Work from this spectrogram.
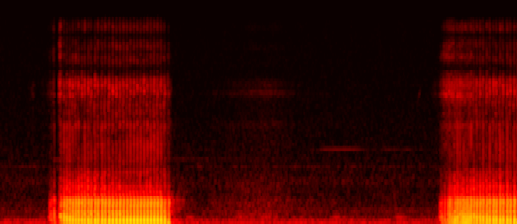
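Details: Rolly, a French Bulldog, snoring loudly during a power nap indoors: deep rumbling snores about a second long, separated by quiet breathing pauses of roughly three seconds.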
